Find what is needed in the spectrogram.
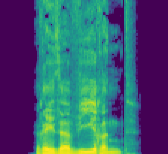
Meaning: present participle of reservieren
- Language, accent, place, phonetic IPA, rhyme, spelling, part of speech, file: German, Germany, Berlin, [ʁezɛʁˈviːʁənt], -iːʁənt, reservierend, verb, De-reservierend.ogg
